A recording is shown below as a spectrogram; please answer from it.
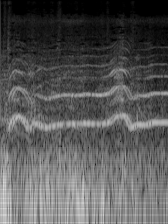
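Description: A single voice holding one long, high note into a microphone, the pitch wavering slightly, over a steady low rumble of outdoor noise.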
